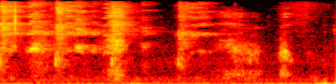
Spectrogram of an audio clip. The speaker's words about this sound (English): What is squeaking? Oh, sorry, my dog found a toy.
